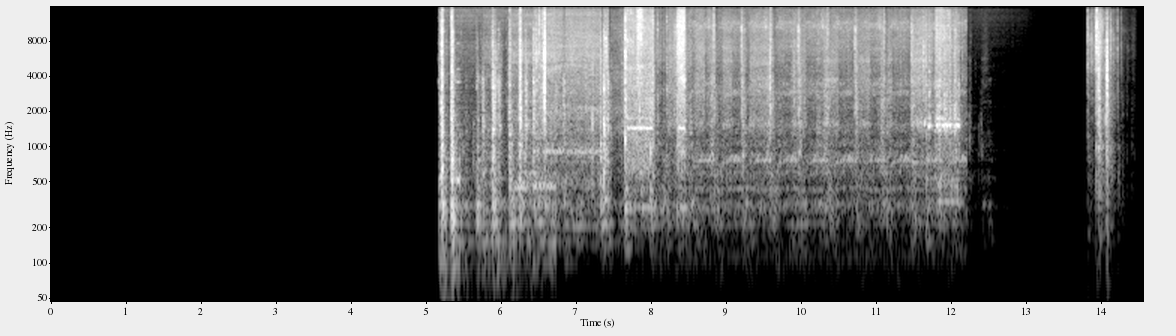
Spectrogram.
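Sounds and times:
printer: 5.2s - 12.6s.

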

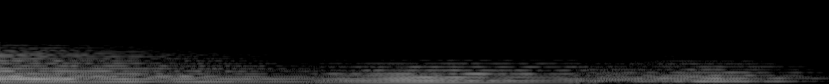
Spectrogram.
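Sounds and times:
triumphant horns: 0.0s - 6.2s.

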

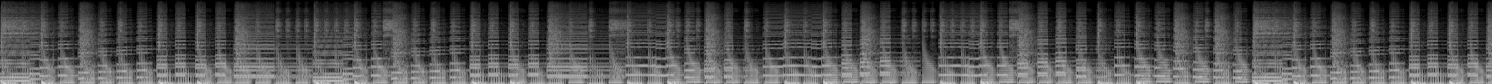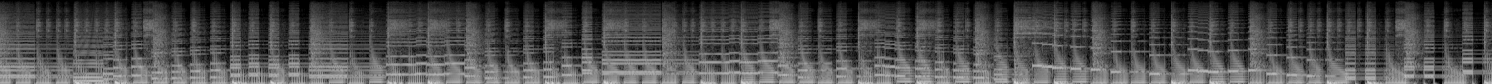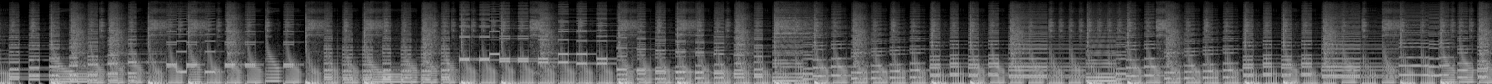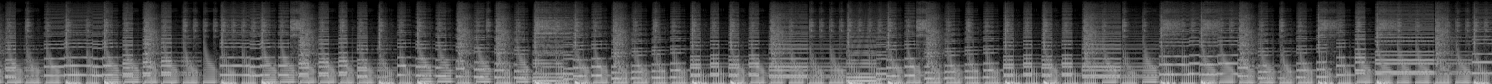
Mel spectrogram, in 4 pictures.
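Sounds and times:
background music: 0.0s - 59.6s.

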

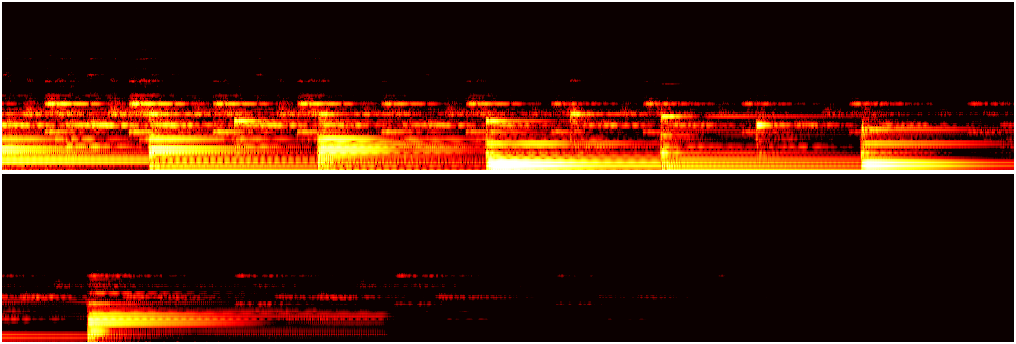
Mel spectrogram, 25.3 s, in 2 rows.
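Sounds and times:
piano: 0.0s - 18.8s.

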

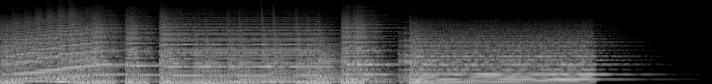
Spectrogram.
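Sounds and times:
level cleared jingle: 0.0s - 5.2s.

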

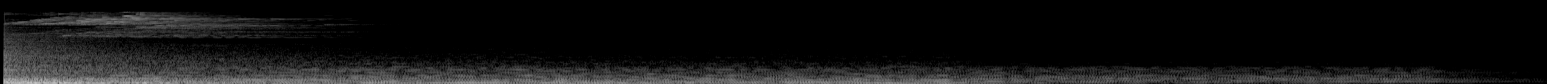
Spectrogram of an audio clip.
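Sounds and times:
dark bone drone: 0.0s - 10.0s.

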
